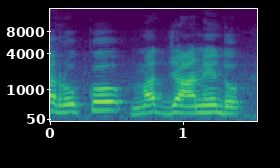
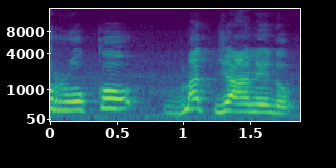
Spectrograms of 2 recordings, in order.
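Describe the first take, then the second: First: Said in the usual way. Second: "रोको" lifted, then a brief stop before "मत जाने दो"; short pause after रोको. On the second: Shown as a demonstration. ("रोको" के बाद छोटा सा पॉज़, फिर "मत जाने दो") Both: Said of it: "छोटा सा पाज लिया है".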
